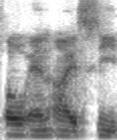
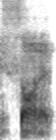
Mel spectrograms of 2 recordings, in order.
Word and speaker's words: Chthonic: Yeah, it's CHTHONIC, but they pronounce it. Well, I've heard you can pronounce it chthonic, or you can say thonic. And whenever Freddie, the singer, says it, he says thonic.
